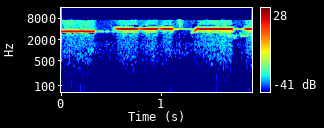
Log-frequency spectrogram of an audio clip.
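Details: White-throated sparrow (Zonotrichia albicollis) song, Central Texas sparrow identification: a clear, pure whistled note, then a slightly higher held whistle broken into steady drawn-out notes, the "old sam peabody" song often heard from skulking birds that may not come into the open.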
